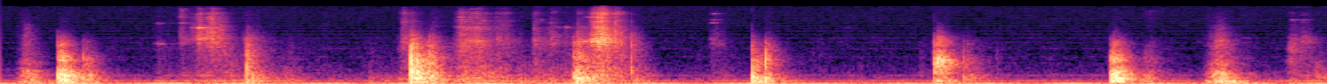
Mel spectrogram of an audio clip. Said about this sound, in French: Porte de l'appartement qui s'ouvre. Des pas dans le couloir.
